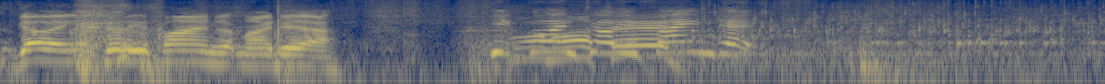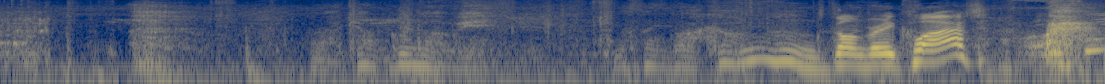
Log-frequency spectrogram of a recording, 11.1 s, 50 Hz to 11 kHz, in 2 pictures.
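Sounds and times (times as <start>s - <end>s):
liquid pouring into a jug: 3.3s - 5.8s.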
